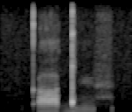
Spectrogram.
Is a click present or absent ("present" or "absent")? present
